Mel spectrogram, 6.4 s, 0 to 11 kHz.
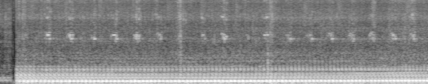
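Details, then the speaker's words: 500HP Rambler station wagon, driving after sitting six months post-abuse, GoPro mounted at rear: steady low drone with faint repeating squeak that speeds up with wheel rotation; suspected brake dust shield rubbing, unconfirmed. Rear squeak while driving. "what's making this noise in the back so we're trying to get some rotational noise and see what's moved up here"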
